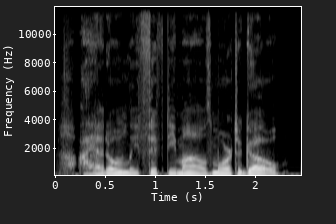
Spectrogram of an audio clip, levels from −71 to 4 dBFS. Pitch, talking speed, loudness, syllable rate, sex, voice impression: 120 Hz, 195 wpm, -15 LUFS, 5.8 syllables/s, male, very masculine, adult-like, thick, tensed, slightly weak, bright, slightly soft, clear, fluent, cool, intellectual, very refreshing, sincere, slightly calm, mature, friendly, reassuring, unique, elegant, wild, sweet, lively, strict, slightly intense, slightly sharp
